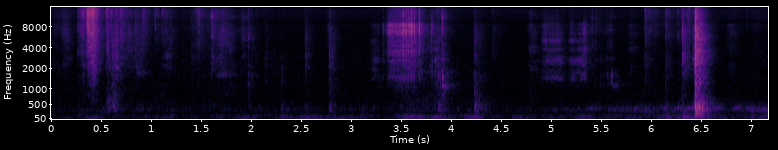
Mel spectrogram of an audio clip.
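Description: Cloth and a plastic bottle being handled while fabric is hot-glued around the bottle: small rubbing, crinkling and clicking sounds, with a brief scraping rustle about halfway through. A single hard knock near the end, the glue gun being set down on the table.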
